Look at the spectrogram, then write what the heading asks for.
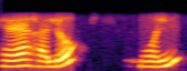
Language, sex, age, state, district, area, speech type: Bengali, female, 18-30, West Bengal, Jalpaiguri, rural, conversation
